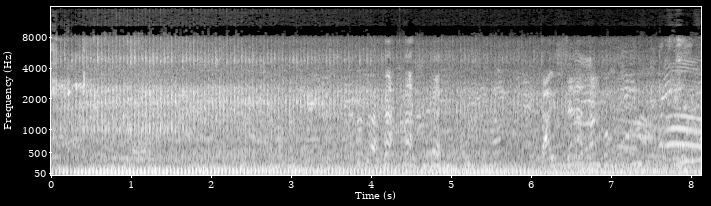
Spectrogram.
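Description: Fendt tractor's diesel engine running at low speed as it passes close by, a steady low rumble that is strongest in the first half. People's voices come in over it from about halfway through.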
